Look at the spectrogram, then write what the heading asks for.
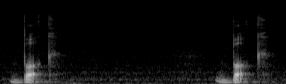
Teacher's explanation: O próximo som é o som de U, mas é um U curtinho, não é alongado.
